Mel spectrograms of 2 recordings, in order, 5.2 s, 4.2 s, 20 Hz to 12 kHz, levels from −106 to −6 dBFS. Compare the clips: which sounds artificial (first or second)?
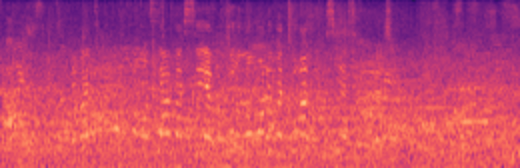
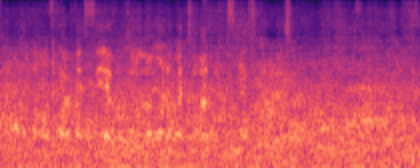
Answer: second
